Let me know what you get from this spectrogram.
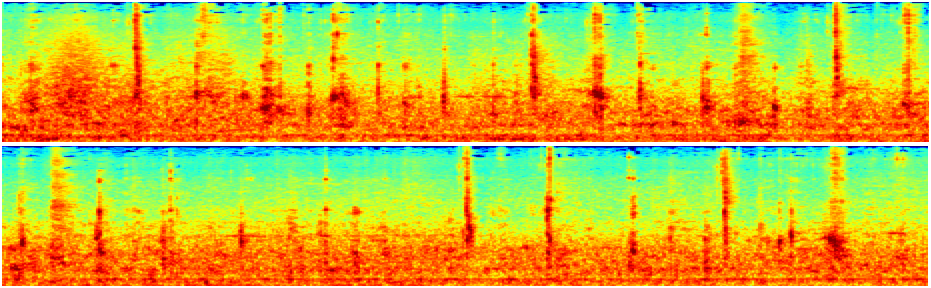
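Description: Close-up chewing and crunching of food, many irregular crisp clicks, over a steady low hum.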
